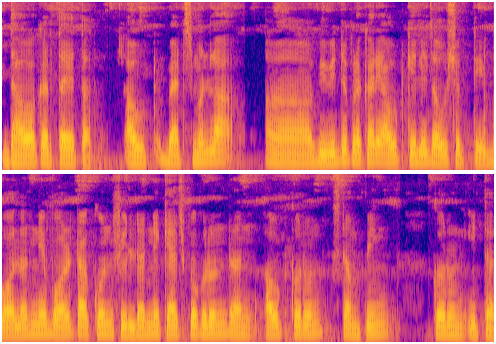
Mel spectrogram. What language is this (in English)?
Marathi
